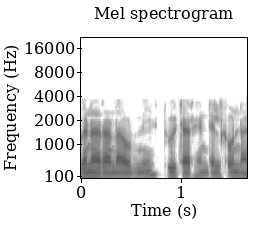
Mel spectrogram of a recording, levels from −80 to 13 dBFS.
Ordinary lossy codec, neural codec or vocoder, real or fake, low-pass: none; none; real; 3.6 kHz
